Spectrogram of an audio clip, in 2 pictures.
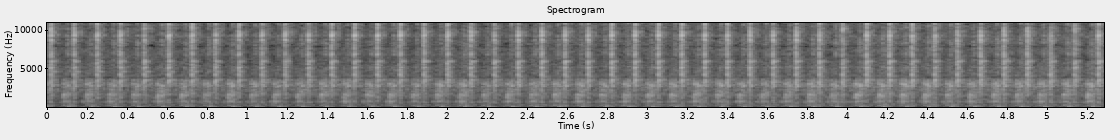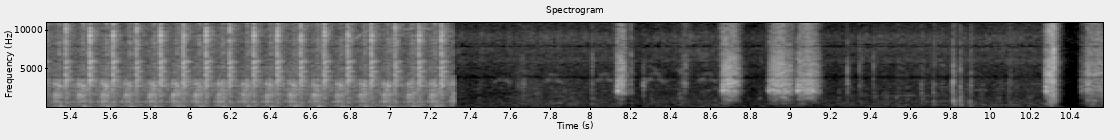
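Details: AKT TTR 200 motorcycle arriving at the shop: single cylinder idles with a fast, even, rattly clatter of about three beats a second; noisy engine needing synchronization and cleaning. Engine noise.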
